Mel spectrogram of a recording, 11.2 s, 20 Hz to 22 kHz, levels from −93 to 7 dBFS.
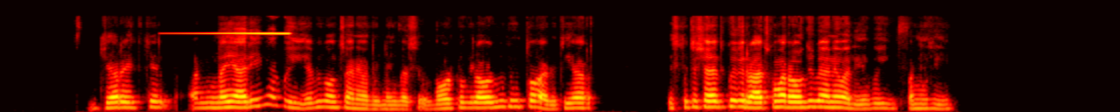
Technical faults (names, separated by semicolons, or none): loudspeaker feedback squeal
